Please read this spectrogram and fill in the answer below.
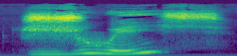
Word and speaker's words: joue: a cette règle que le singulier et la troisième personne du pluriel se prononce de la même façon donc même si on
